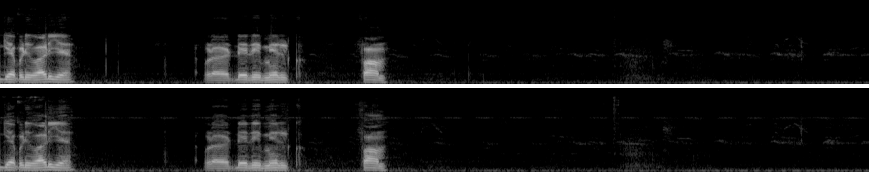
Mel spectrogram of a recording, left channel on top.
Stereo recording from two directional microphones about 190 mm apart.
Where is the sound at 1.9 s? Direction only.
15° right (ahead or behind).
